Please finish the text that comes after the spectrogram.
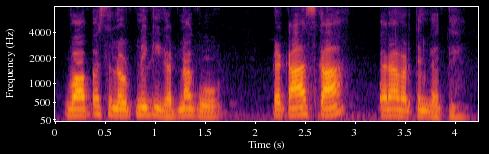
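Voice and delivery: measured, word-by-word dictation pace; slow dictation. Acted. Teacher dictating the definition to students, slow and measured. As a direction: spell it out slowly so the class can write.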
